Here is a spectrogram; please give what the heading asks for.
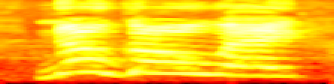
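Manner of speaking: high, loud refusal; angry refusal. A narrator's reading. Heroine refuses Aoyama's advance, loud. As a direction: send him off sharply. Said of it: "I said".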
